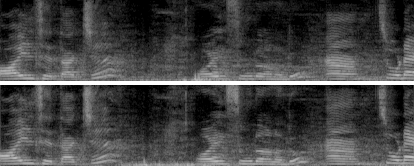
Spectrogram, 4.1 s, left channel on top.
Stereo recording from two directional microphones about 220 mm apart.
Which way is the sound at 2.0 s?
35° right (ahead or behind).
